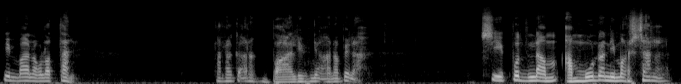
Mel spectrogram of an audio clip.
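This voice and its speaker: Casting: male actor as a Filipino businessman and spurned suitor, proud and pushy, slightly high voice, dry sound. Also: moderate pace, creaky, no room sound. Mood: bitter, frustrated. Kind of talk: dialogue in an Ilocano serial drama.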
